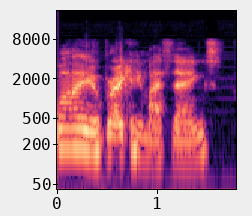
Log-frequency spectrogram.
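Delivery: put-on loud, whiny baby voice. Retelling a cartoon scene, imitating Peridot whining: whiny Peridot voice. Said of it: "Peridot is a whiny baby and just like".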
